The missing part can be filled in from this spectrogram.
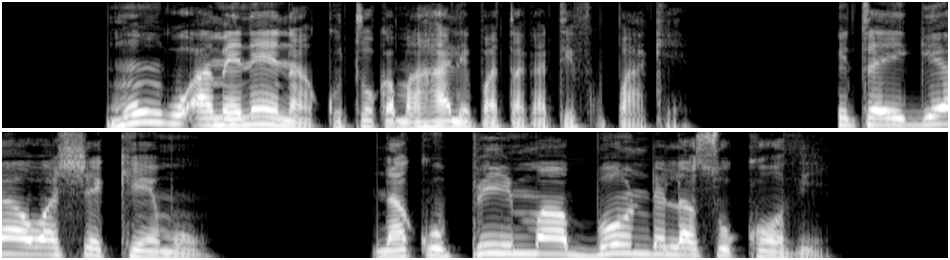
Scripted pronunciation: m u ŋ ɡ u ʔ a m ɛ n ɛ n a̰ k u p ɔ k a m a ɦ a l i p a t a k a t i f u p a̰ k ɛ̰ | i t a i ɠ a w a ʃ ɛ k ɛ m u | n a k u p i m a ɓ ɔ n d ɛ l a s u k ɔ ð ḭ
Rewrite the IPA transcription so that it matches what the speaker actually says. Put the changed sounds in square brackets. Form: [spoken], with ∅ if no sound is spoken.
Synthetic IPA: m u ŋ ɡ u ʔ a m ɛ n ɛ n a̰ k u [t] ɔ k a m a ɦ a l i p a t a k a t i f u p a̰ k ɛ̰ | i t a i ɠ a w a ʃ ɛ k ɛ m u | n a k u p i m a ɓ ɔ n d ɛ l a s u k ɔ ð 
